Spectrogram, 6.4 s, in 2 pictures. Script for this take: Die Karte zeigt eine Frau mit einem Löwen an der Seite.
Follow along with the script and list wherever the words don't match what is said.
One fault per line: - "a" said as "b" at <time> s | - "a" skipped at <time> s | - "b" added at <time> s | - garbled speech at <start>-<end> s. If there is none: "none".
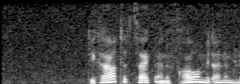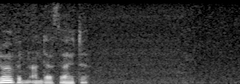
none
